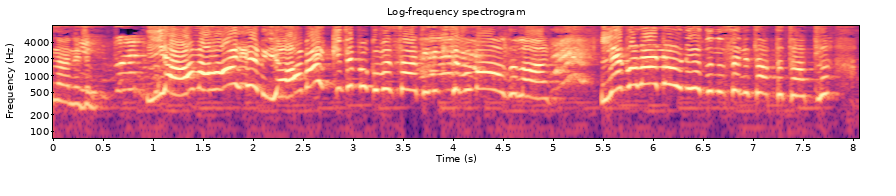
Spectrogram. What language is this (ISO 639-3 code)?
tur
